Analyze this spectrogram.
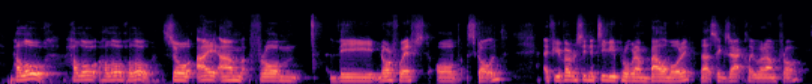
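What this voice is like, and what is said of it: Scottish accent. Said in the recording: “We've got an actual North, like a real life Northerner... There's a Scottish accent for everyone.”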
